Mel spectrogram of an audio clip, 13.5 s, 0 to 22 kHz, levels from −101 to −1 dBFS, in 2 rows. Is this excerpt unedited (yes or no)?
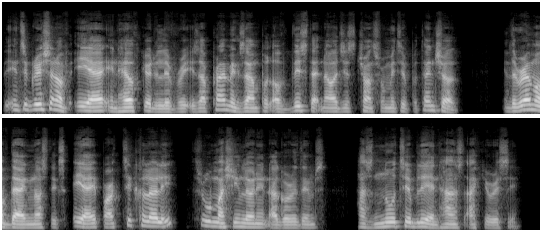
yes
